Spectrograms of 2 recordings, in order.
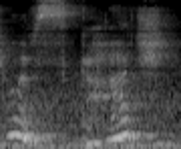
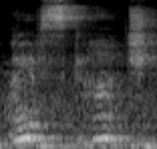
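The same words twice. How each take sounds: First: Slow, higher question rising on SCOTCH; "You have scotch?" slowly, lifting at the end; grandmother's question. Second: Slow, raised-pitch announcement of SCOTCH; "I have scotch" as a slow, higher statement; telling grandma. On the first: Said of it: "And she goes". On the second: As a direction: offer "scotch" slowly, pitched up, as news. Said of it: "I say". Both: Retold or imitated.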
